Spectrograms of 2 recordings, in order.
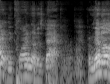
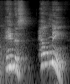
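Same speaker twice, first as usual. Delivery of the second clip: much higher, louder desperate plea; stranded whale pleading; 11 semitones higher, 3 dB louder than usual. Acted. Stranded whale begging the mouse, high and strained. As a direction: cry out for help, voice straining up. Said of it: "said the mountain of a whale".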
